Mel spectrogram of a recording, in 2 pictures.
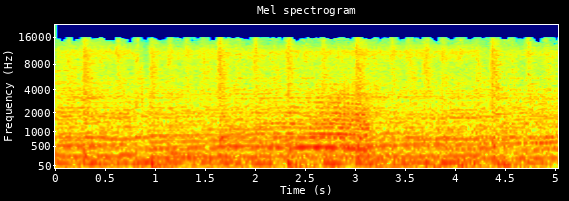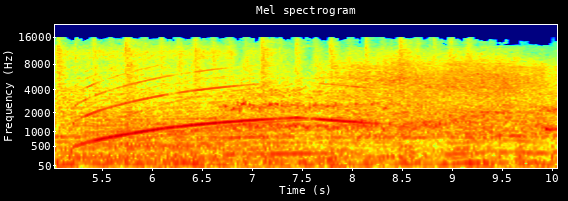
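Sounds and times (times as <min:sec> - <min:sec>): background music: 0:00.0 - 0:10.0
cartoon vehicle whine: 0:01.8 - 0:03.5, 0:04.4 - 0:10.0.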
